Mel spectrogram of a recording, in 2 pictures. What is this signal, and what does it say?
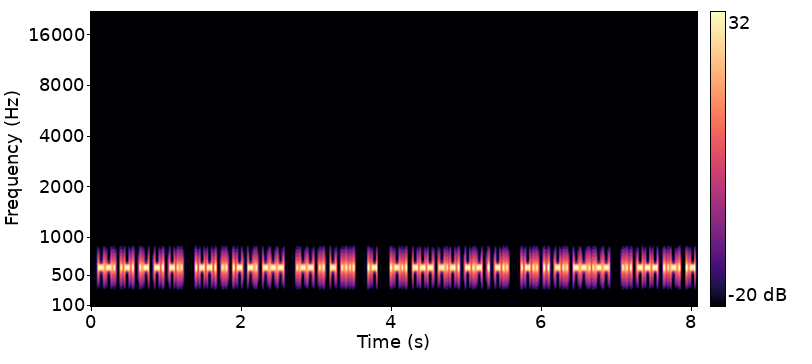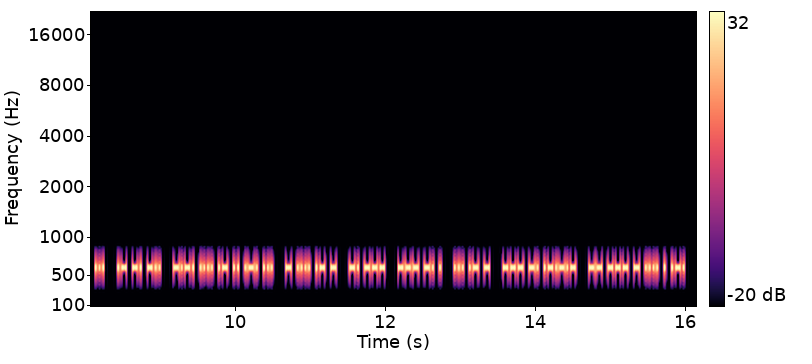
Morse code, heard as a keyed tone, about 46 wpm, 600 Hz. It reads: GRAND PIANO WITH A LOCKED LID, SOFAS AND CHAIRS THAT NO ONE SAT ON. MOTHER
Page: Never 47wpm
